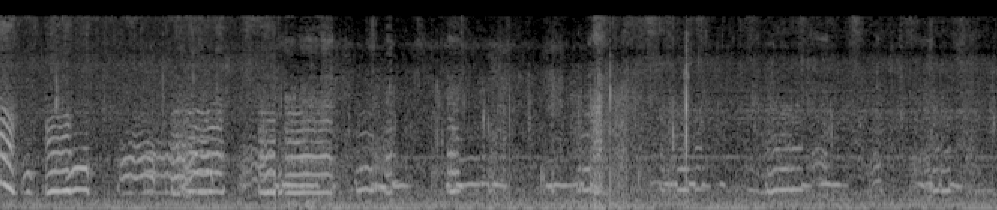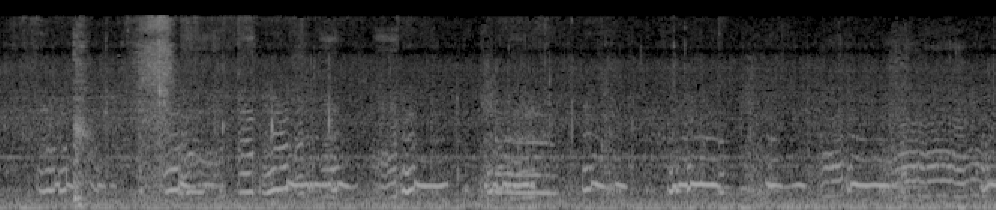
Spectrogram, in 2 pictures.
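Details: Litter of newborn puppies, aged birth to three weeks, giving a busy chorus of short soft squeaks and grunts from several pups at once, repeated steadily over a low background hum.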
